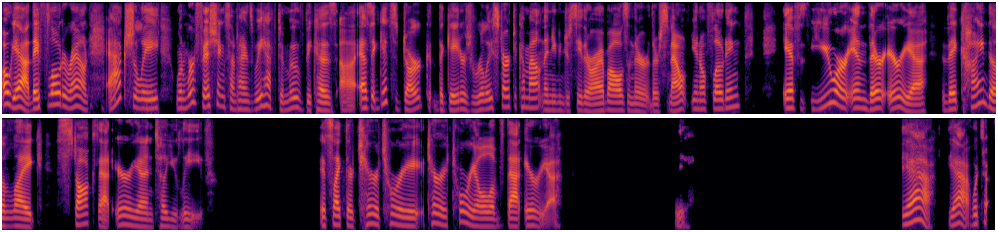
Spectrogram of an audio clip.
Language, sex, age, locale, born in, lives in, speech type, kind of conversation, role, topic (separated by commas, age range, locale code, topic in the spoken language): English, female, 55-59, en-US, United States, United States, conversation, podcast, guest, How have your travels pushed you out of your comfort zone?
